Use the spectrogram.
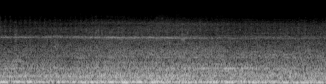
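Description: A Rheinbahn tram rolling past on a Düsseldorf street, a steady low rumble of wheels on rail with a faint high whine held throughout, close and continuous with no voices.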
